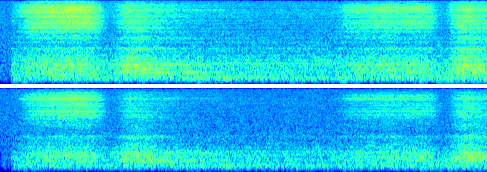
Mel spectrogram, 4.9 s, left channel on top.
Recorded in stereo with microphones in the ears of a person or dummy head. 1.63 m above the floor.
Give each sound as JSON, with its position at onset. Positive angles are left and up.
{"t": 0.1, "sound": "breathing", "side_deg": 85, "distance_m": 3.5}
